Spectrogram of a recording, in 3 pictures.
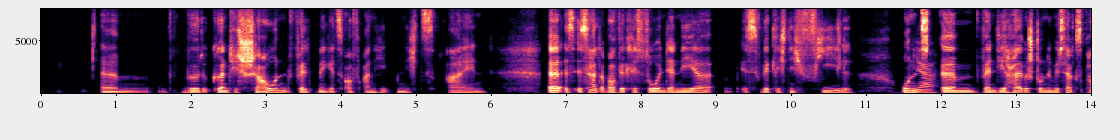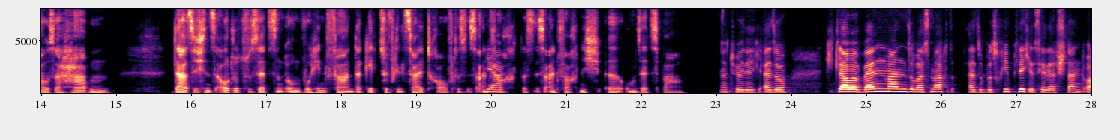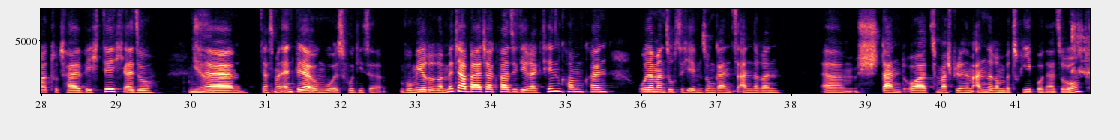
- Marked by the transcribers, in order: stressed: "haben"
- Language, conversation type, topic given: German, advice, Wie kann ich loslassen und meine Zukunft neu planen?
